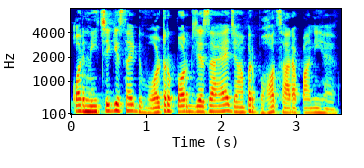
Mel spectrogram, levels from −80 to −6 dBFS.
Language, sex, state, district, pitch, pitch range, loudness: Hindi, male, Uttar Pradesh, Lalitpur, 155 Hz, 130-170 Hz, -17 LUFS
